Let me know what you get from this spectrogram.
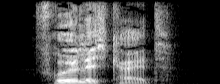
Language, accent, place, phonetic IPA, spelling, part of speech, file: German, Germany, Berlin, [ˈfʁøːlɪçkaɪ̯t], Fröhlichkeit, noun, De-Fröhlichkeit.ogg
- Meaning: joy, glee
